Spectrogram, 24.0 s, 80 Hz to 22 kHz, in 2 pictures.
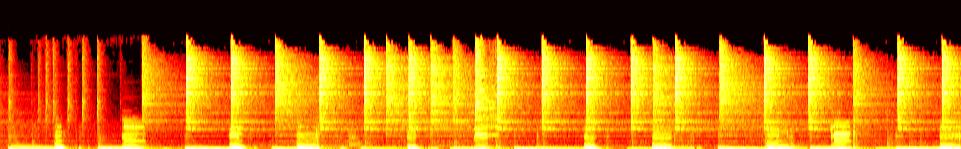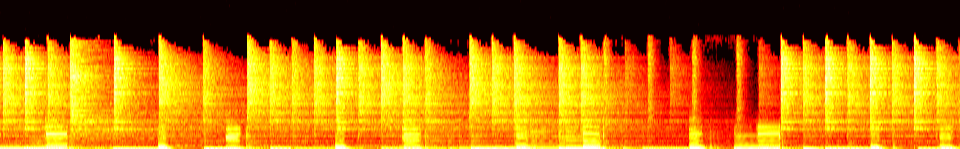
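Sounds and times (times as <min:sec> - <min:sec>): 
Stratocaster electric guitar playing jazz: 0:00.1 - 0:24.0.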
